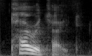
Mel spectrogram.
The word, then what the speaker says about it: pyrite: and it didn't get there, but this is pyrite.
